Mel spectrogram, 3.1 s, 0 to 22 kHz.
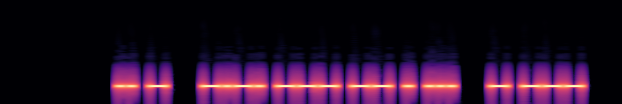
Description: Morse code, heard as a keyed tone, about 44 wpm, 700 Hz. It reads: IT COMES TO
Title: Sets of 3 Words 45wpm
